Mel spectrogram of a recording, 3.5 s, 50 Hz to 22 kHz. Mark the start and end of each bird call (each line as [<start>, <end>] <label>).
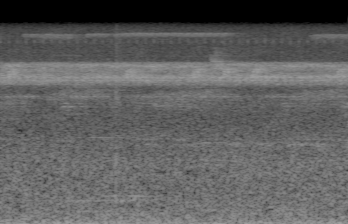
[1.22, 3.49] Plain-winged Antshrike (Thamnophilus schistaceus)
